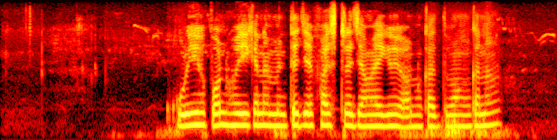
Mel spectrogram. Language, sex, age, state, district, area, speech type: Santali, female, 18-30, West Bengal, Jhargram, rural, spontaneous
